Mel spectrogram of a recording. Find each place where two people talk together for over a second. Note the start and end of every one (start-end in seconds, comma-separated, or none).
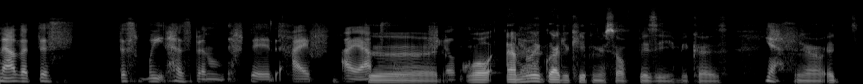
3.6-5.4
